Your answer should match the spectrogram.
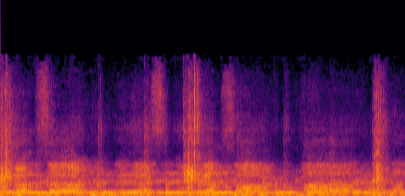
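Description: A high school choir singing in harmony, with a steady low beat about three times a second under the voices.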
